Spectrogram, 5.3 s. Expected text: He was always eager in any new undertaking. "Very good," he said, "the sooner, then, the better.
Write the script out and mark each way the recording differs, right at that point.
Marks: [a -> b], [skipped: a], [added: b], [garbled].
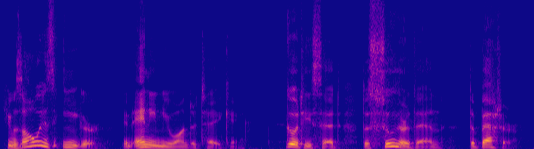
He was always eager in any new undertaking. [skipped: "Very] good," he said, "the sooner, then, the better.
